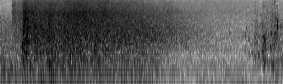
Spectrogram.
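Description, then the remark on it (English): A sharp splash as a paper boat lands in a dirty, smelly sewer, followed by a steady rushing, hissing flow that slowly fades, with a couple of small splashes near the end. No voices. “The boat landed, splash, in a dirty, smelly sewer.”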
